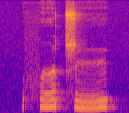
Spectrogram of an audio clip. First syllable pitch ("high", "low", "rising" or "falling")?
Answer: rising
